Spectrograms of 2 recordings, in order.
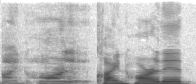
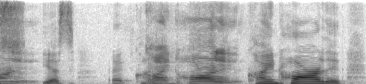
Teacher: وبيقول لي القاعدة بتقول لي إن إحنا we put stress on the second word.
